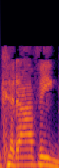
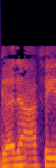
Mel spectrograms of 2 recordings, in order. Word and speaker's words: Gaddafi: say nice I don't I've been saying Qaddafi Gaddafi didn't want to get off it yeah cuz it's spelled 150 different ways I know it's spelled all different ways but I think most people just say Qaddafi well if you're kind of spell it with the G I would say Gaddafi I used to hear moammar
